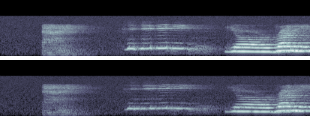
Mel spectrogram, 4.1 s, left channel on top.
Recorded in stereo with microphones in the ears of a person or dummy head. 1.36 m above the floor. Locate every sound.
0.6 s a child speaking: 45° left (ahead or behind), 1.3 m; by 4.1 s 15° left (ahead or behind), 1.1 m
